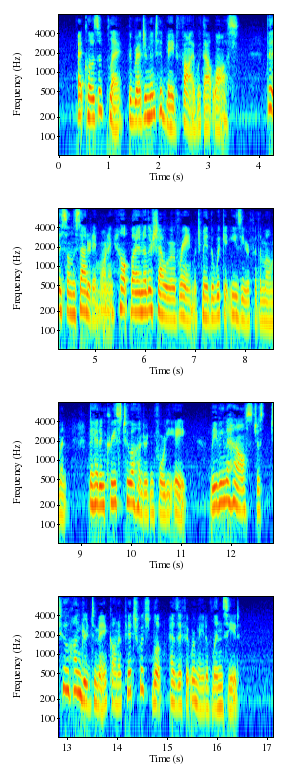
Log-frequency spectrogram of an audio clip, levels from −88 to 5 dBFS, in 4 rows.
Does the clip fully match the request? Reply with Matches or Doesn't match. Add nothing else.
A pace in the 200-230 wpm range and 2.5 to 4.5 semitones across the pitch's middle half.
Doesn't match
